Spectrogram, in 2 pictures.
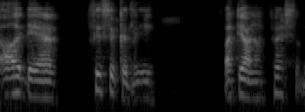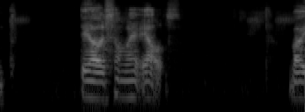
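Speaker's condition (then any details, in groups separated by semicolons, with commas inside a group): Cerebral palsy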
